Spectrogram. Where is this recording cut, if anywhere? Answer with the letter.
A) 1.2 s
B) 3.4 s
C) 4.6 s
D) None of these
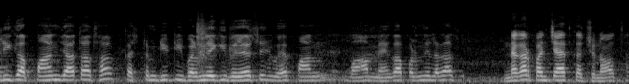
C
